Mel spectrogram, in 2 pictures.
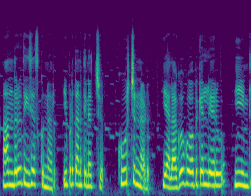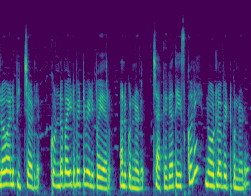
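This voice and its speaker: A woman retelling a devotional story in an animated, expressive way. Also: fairly high pitch.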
